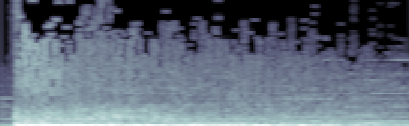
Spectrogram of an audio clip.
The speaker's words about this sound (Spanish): Se escuchó un disparo en la oscuridad.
